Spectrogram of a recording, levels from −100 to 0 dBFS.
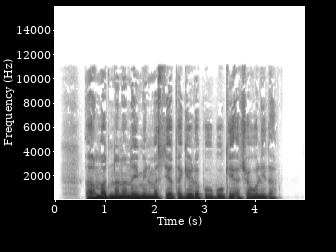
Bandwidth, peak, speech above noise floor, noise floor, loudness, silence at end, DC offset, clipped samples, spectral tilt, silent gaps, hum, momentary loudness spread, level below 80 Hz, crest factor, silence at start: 11.5 kHz; -4 dBFS; 36 dB; -52 dBFS; -18 LUFS; 0.55 s; under 0.1%; under 0.1%; -8 dB/octave; none; none; 8 LU; -62 dBFS; 14 dB; 0.65 s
